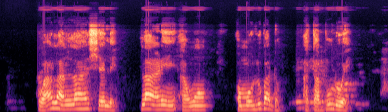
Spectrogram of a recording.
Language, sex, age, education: Yoruba, male, 30-45, tertiary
